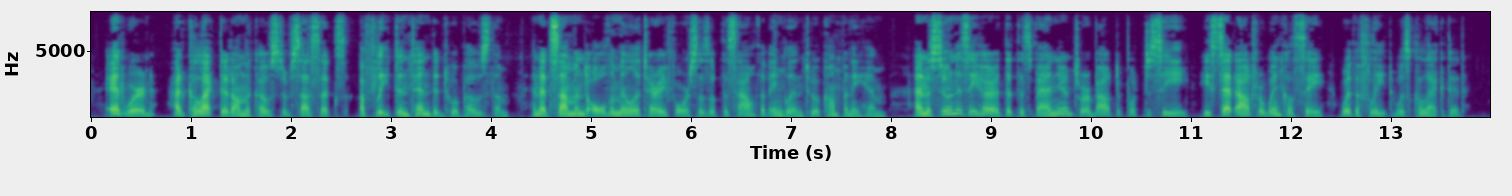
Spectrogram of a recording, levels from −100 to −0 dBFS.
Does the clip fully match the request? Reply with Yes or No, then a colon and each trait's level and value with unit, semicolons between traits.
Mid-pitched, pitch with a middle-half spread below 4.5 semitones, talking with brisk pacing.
Yes: medium, 180 Hz; average, 3.5 semitones; fast, 230 wpm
